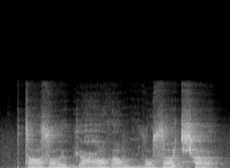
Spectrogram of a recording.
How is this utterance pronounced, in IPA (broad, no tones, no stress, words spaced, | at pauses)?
tˤizˤʏ jʏbʲaʕəðˤe βiluzˤit͡ɕʰa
